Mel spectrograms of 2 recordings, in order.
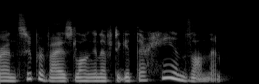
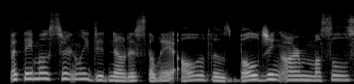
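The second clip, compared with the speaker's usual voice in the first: ordinary talk, nothing marked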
